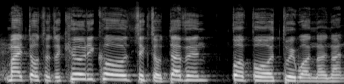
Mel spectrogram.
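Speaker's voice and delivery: dropping the deaf act; clear plain speech. Retold or imitated. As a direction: suddenly articulate confession. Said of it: "by the time they were leaving".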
